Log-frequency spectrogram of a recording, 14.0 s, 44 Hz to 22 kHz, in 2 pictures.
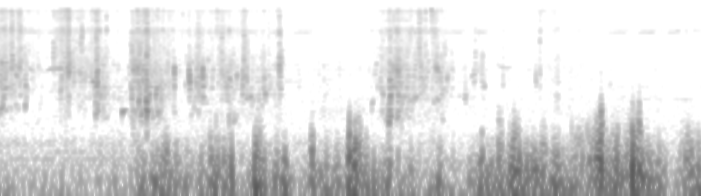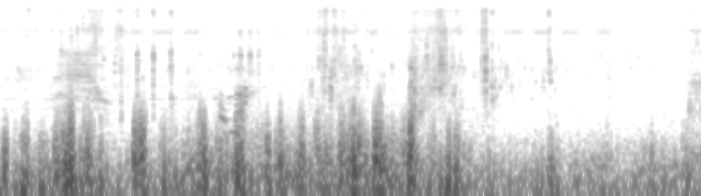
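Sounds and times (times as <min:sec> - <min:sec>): hands splashing in muddy water: 0:00.0 - 0:02.9, 0:03.8 - 0:05.6, 0:10.2 - 0:12.6.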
